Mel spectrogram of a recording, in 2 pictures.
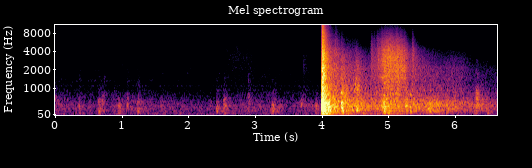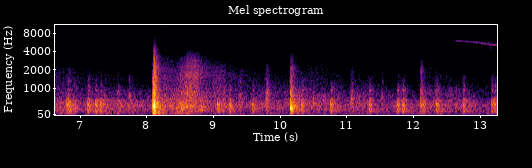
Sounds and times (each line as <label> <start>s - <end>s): fireworks 2.4s - 13.2s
